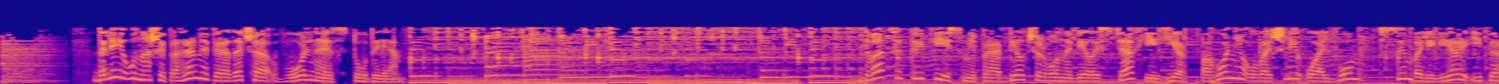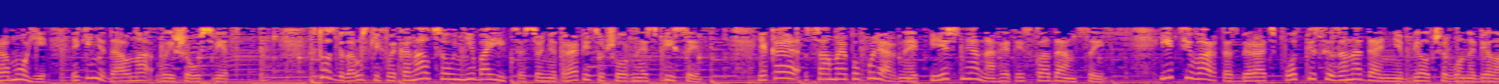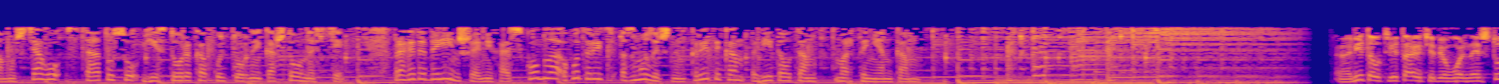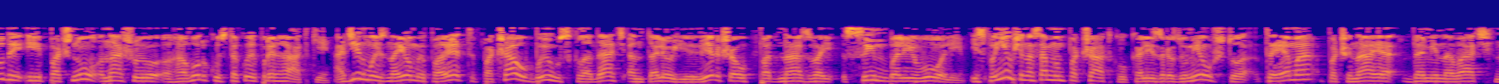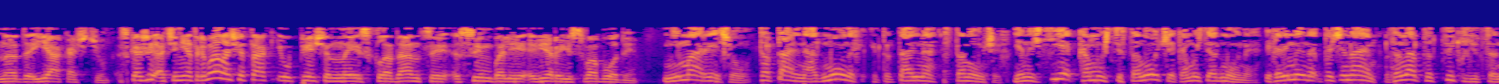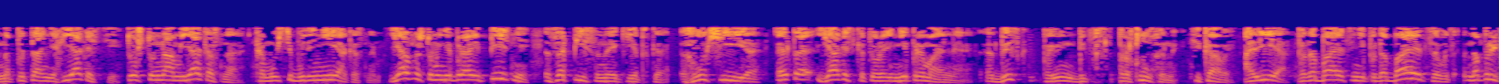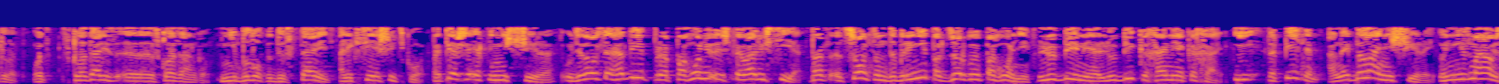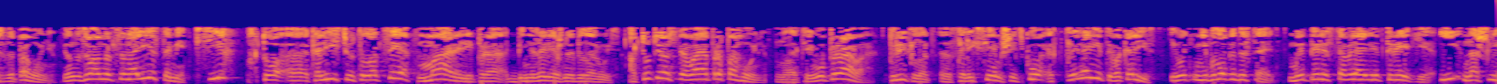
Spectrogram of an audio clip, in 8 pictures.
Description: гутарыць з музычным крытыкам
